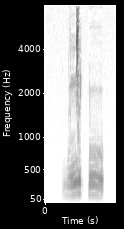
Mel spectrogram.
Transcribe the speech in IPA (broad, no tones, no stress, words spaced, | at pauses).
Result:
bʊŋ͡ǀi k͡pu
